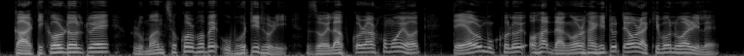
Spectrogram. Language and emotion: Assamese, happy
